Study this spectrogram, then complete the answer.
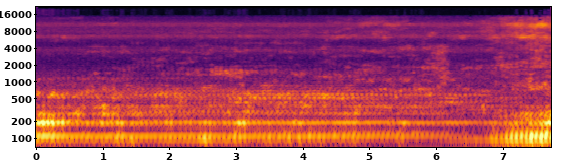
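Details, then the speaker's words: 1977 El Camino after 10 years sitting, ~100° day, warming up with Marvel Mystery Oil burning off and some smoke, starting to get warm; steady, even low idle, slightly high, no knocks or misses, sounds pretty good. "She is still smoking a bit, but not nearly like it was. And sounds pretty good."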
